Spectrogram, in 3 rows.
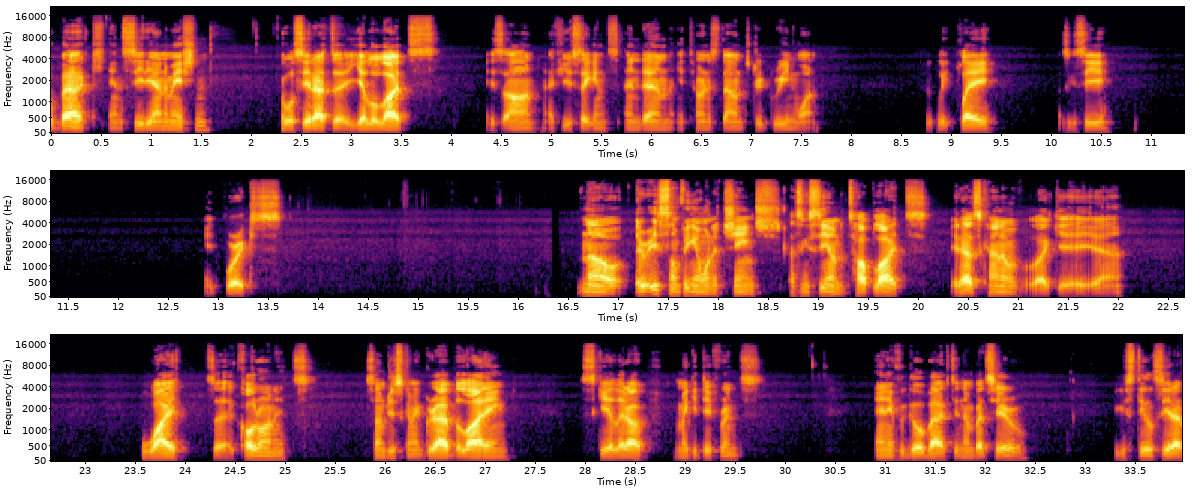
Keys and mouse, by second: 0.8 click, 7.1-8.7 drag, 15.0-17.6 drag, 18.3-18.7 drag, 18.7-20.3 middle drag, 21.3-23.5 middle drag, 24.3-25.7 middle drag, 25.7 g, 26.1 middle click, 27.0 s, 28.5 middle click, 29.6-30.4 middle drag, 31.2 KP_0.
